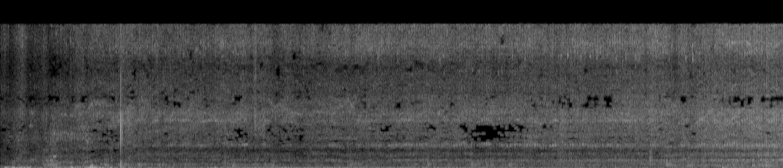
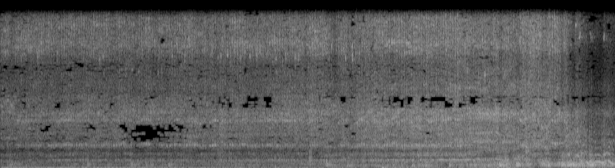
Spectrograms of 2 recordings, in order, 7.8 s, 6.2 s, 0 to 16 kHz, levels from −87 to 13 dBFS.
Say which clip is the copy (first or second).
first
